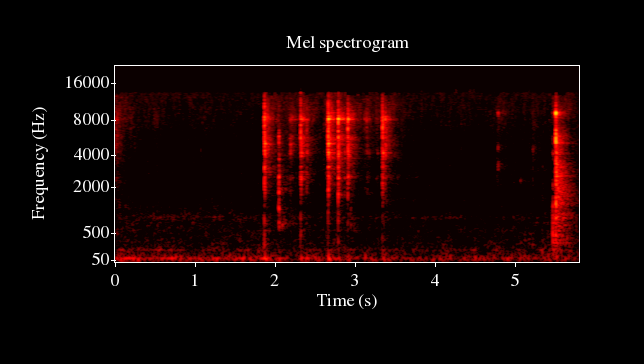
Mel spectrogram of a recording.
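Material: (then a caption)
Gypsum. A small solid white gypsum block with a green painted coating, held in one hand, is scraped and carved with a metal utility-knife blade that shaves off flakes. Short, bright scraping strokes come in a loose cluster in the middle of the clip and are followed by one sharper, louder scrape at the end, all over a quiet background.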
